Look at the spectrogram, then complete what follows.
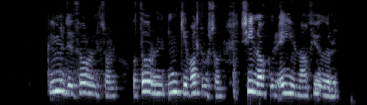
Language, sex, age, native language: Icelandic, male, 18-19, Icelandic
